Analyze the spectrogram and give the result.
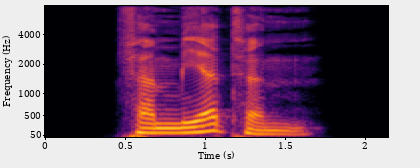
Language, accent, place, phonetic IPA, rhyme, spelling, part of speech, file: German, Germany, Berlin, [fɛɐ̯ˈmeːɐ̯təm], -eːɐ̯təm, vermehrtem, adjective, De-vermehrtem.ogg
- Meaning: strong dative masculine/neuter singular of vermehrt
